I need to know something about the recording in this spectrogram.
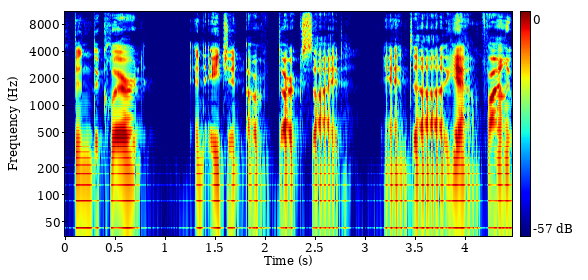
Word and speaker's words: Darkseid: had a you know pronounced he a correct pronunciation for it but now I know so Darkseid anyways a light ray informed Scott that he's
